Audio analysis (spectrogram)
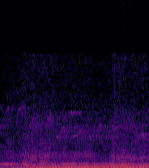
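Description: Honey bees buzz loudly and close up in a dense, continuous drone with a steady hum that swells slightly over the two seconds.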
